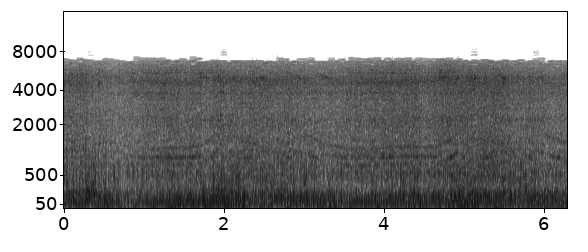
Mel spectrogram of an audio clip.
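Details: LT1 V8 idling with a fast, rough ticking puff of about four per second over the rumble, from the engine bay. It has sounded like this since purchase, and an exhaust leak is suspected.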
